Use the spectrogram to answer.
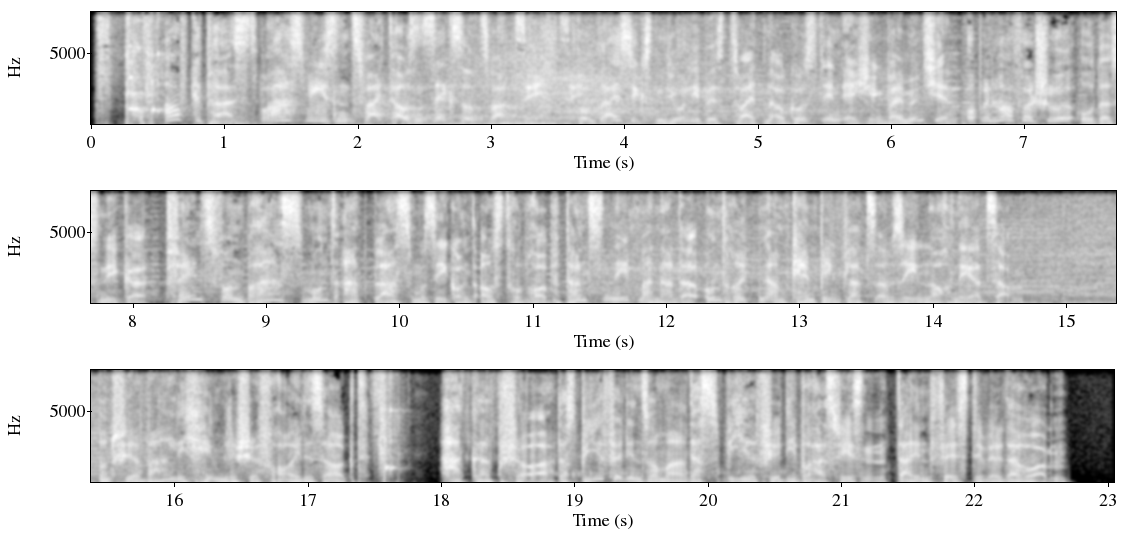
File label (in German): funkspot; hacker; brasswiesn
